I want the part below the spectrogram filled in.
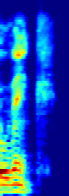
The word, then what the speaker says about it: LINQ: We stayed at the Link. That's spelled LINQ, okay?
